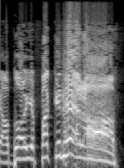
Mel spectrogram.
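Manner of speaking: threatening shout. Acted. Acted threat to trespassers.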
